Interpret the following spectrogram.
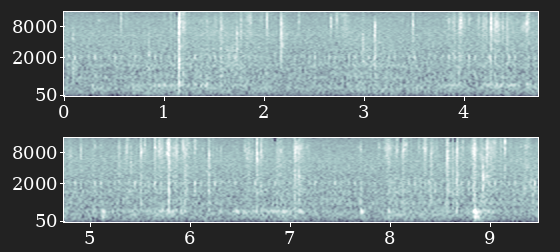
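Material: Soap.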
